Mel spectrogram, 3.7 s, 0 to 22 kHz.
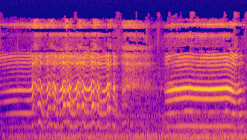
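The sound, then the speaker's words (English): A woman in a 7-Eleven, protesting a bear's presence in the store, cries out in a high, wavering wail, sobbing in two drawn-out bursts separated by a brief catch of breath, fairly loud with faint background noise. “Why are you crying like Rittenhouse on the stand, ma'am?”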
